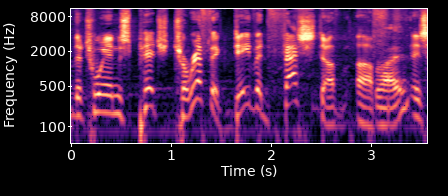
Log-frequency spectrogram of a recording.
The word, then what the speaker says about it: Festa: David Festa is how you say the name, Festa?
